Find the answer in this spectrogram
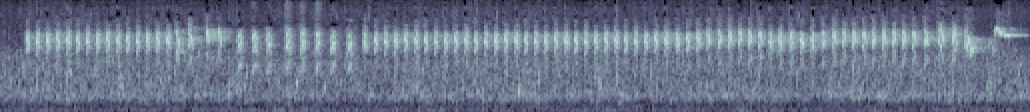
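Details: Clear recording of a fighting house sparrow's rolling chatter, meant for training songbirds: an unbroken rapid stream of bright, high chirps for about seven seconds, ending with a short thin whistle.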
